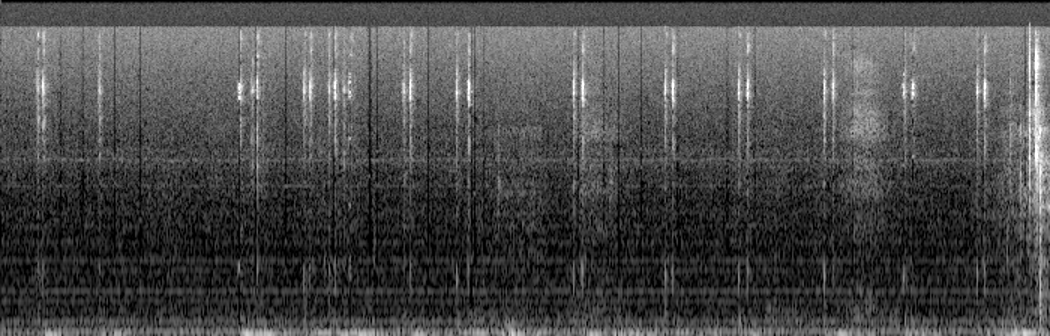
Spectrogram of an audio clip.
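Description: Faint computer mouse clicks, a dozen or so spread unevenly, some coming in quick pairs, as an on-screen button is clicked over and over.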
